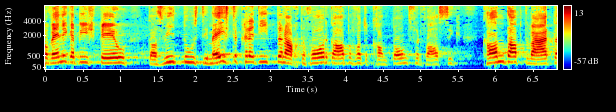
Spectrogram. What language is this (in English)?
Swiss German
